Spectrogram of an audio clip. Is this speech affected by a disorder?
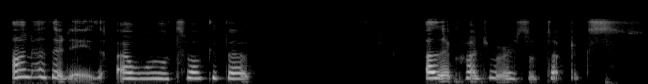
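Yes: cerebral palsy; wheelchair user.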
